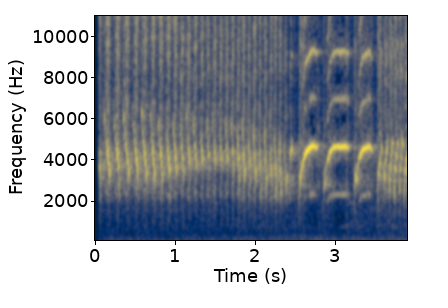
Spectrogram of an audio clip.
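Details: Canary training song: a fast trill of rapid high notes, then long swooping whistled notes rising and falling, ending with another quick rattling trill.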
